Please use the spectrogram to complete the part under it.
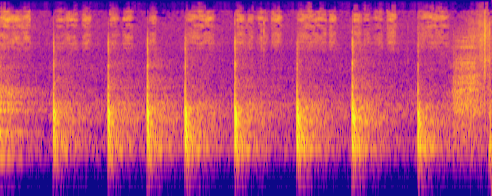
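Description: Pen or pencil writing by hand on paper while working a fifth-grade maths exercise, a series of about nine close scratchy strokes, each starting sharply and then tailing off, with no talk.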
